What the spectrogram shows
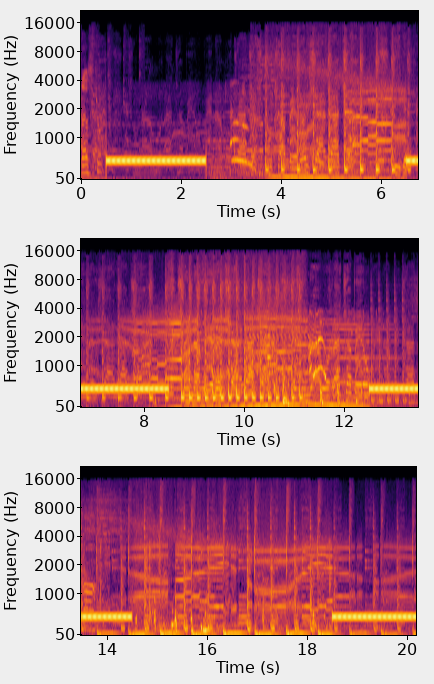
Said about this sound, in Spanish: Muy bien, se está marcando.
